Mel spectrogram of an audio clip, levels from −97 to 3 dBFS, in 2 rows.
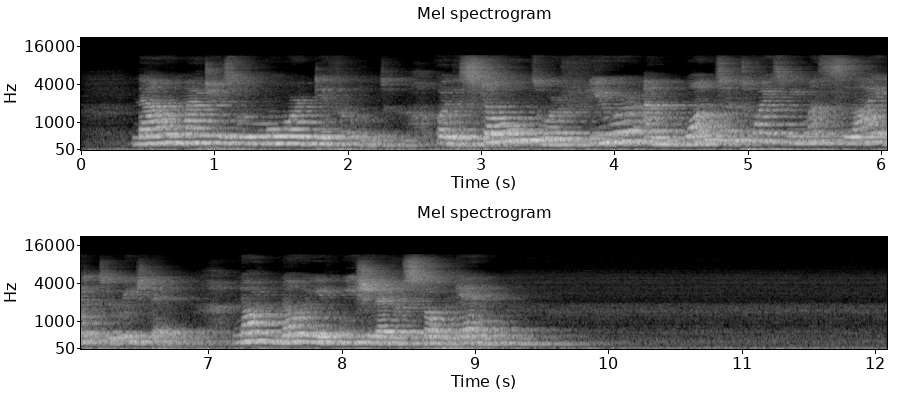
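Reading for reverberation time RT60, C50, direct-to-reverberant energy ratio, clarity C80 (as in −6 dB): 1.2 s, 0.0 dB, −12.0 dB, 3.0 dB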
